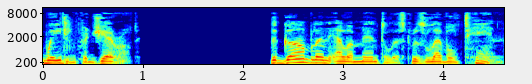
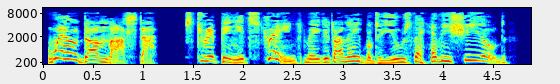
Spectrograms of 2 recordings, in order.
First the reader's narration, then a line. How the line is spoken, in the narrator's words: Bob cackled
